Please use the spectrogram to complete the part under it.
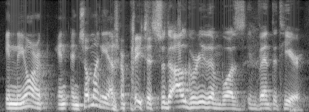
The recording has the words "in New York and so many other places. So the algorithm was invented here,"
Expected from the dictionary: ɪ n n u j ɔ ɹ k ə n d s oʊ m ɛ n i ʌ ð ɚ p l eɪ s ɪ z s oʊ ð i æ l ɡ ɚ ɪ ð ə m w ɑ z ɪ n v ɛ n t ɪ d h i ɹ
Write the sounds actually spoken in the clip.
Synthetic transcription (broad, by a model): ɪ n n u j ɔ ɹ k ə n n s oʊ m ɛ n i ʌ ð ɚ p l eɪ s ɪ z s oʊ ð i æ l ɡ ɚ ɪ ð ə m w ɑ z ɪ n v ɛ n t ɪ d h i ɹ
